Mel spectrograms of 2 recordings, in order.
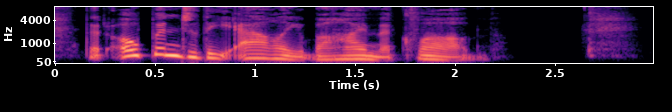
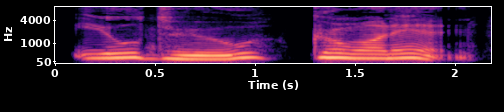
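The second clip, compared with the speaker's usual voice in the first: weird deep bouncer voice; 3 semitones higher, 4 dB louder, slower than usual. Retold or imitated. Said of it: "adopted a weird, deep voice".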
